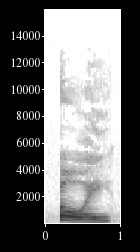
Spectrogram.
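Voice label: "boy", British English; PictureDictionary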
